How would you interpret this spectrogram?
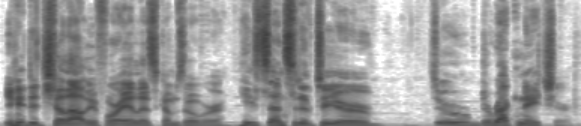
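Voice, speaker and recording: An actor as a wisecracking, animated young gang guy. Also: mid-range voice, a little fast, natural voice. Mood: teasing. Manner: teasing, casual banter. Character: wisecracking, easygoing city gang member, teasing old friend. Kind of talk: casual audio drama dialogue.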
